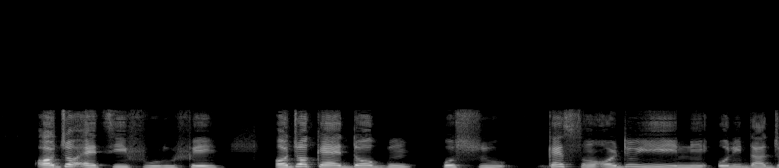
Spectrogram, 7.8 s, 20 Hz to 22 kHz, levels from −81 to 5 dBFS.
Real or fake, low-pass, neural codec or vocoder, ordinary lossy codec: fake; none; codec, 16 kHz, 0.9 kbps, LongCat-Audio-Codec; none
